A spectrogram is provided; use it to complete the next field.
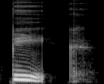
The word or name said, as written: beak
